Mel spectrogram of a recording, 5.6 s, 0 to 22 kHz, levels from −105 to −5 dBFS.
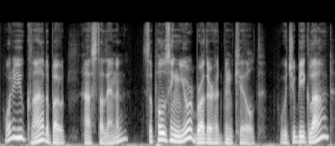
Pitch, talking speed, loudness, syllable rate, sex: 135 Hz, 180 wpm, -16 LUFS, 5.5 syllables/s, male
